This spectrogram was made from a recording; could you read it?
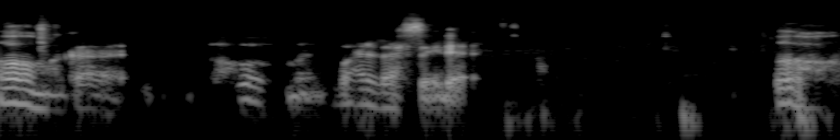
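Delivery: hushed, queasy, gagging, grossed-out mutter. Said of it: "I just grossed myself out".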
